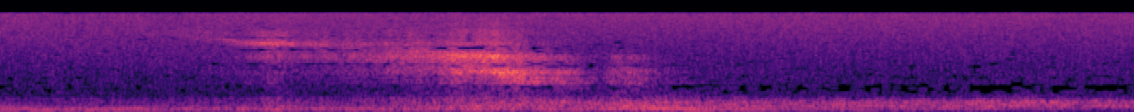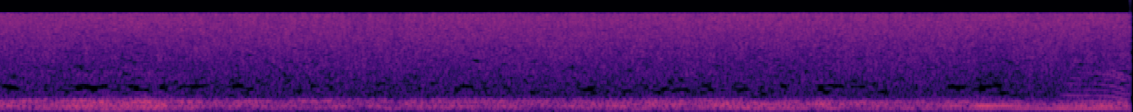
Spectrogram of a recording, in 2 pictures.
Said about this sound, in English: Close the hatch. I'll blast off. Okay, Hap. Stand by for blast off. Standing by, sir. Close port. Close port. Fire jet. Fire jet. Up ship and away.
